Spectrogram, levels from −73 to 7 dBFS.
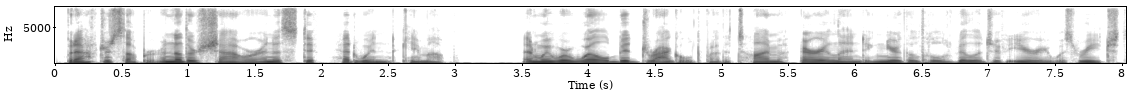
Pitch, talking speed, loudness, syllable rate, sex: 110 Hz, 230 wpm, -22 LUFS, 6.3 syllables/s, male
